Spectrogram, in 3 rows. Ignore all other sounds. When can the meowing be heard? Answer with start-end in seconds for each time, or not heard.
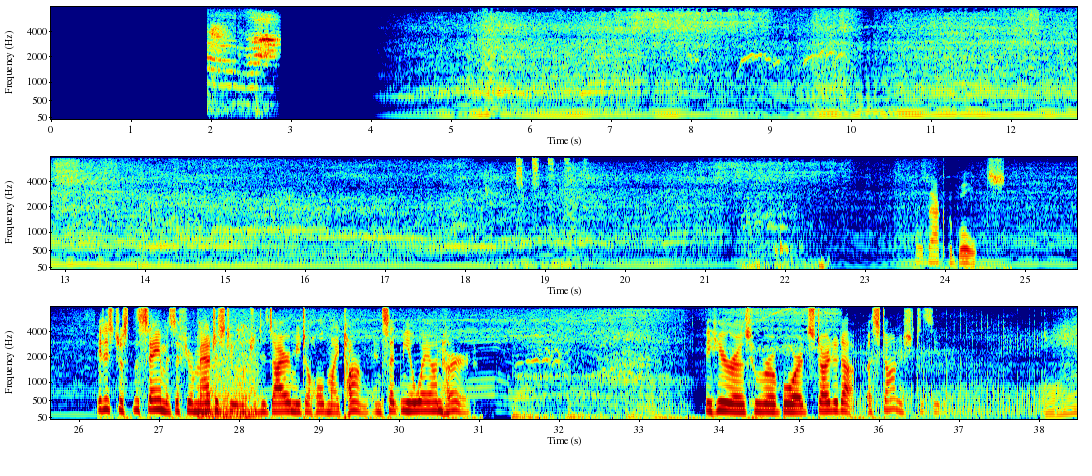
1.9-2.9, 18.2-19.6, 27.4-28.3.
